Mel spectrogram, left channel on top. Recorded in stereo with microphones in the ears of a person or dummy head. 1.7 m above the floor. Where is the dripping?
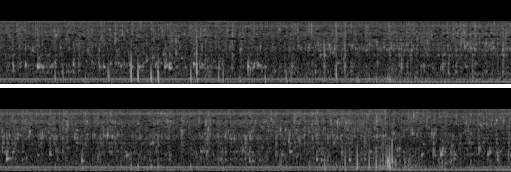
No dripping in this recording.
